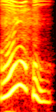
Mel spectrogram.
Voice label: vo confused; Crypt of the NecroDancer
